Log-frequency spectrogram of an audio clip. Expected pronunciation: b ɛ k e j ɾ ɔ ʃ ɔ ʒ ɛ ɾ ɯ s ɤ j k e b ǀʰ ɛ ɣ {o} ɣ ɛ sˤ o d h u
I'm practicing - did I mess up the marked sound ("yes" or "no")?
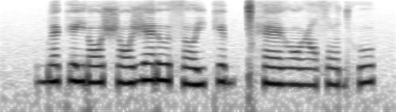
yes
